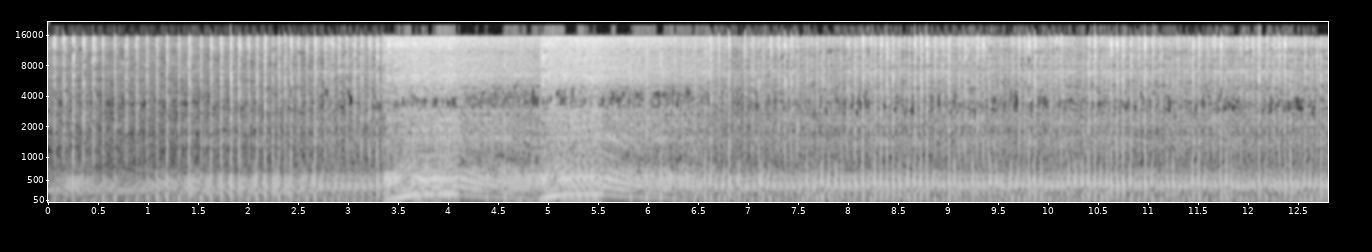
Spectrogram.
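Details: Echo CS-590 chainsaw after carb limiter removal and opened-up exhaust, high jet turned up a full turn plus low jet richened: fast, even two-stroke idle with two clean revs up and back down, no bog or hesitation; running well, not hot.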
